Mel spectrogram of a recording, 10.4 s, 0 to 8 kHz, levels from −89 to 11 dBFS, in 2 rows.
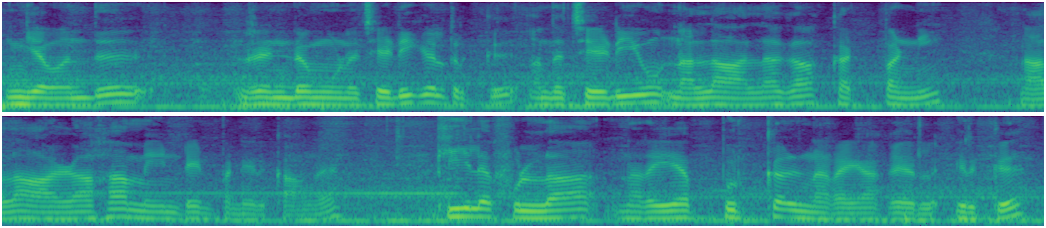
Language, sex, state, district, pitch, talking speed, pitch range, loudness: Tamil, male, Tamil Nadu, Nilgiris, 140 Hz, 125 wpm, 125-150 Hz, -17 LUFS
